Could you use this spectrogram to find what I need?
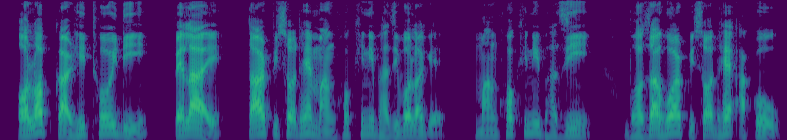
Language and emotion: Assamese, neutral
